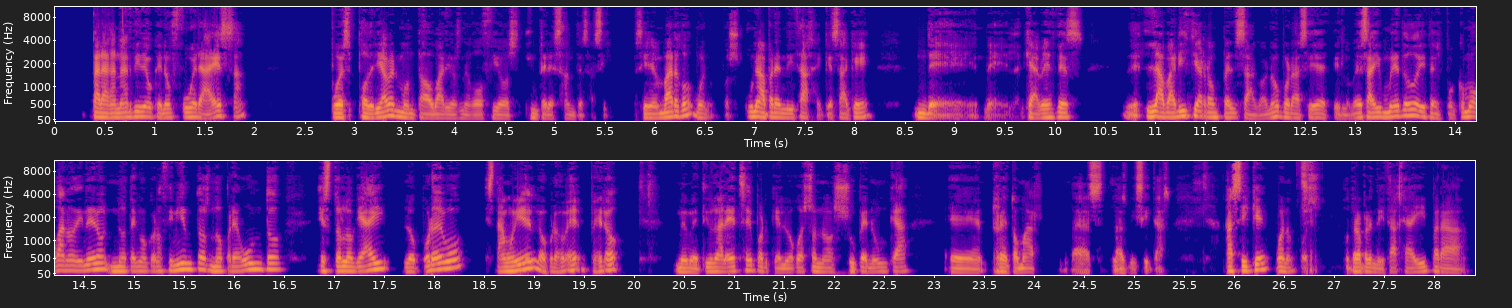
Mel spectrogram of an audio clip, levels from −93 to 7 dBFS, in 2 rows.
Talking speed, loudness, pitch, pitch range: 185 wpm, -25 LUFS, 130 Hz, 115-155 Hz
